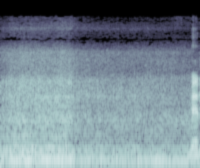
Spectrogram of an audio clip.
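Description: A motor vehicle engine running steadily amid street noise, a constant hum under an even wash of noise.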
